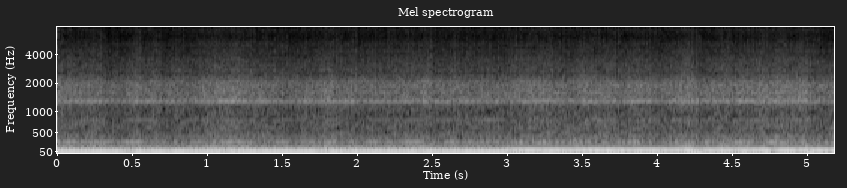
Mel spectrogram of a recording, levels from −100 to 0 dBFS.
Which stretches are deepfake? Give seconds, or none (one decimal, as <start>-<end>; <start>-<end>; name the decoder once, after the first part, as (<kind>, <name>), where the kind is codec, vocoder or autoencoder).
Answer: 3.0-5.2 (vocoder, Vocos)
